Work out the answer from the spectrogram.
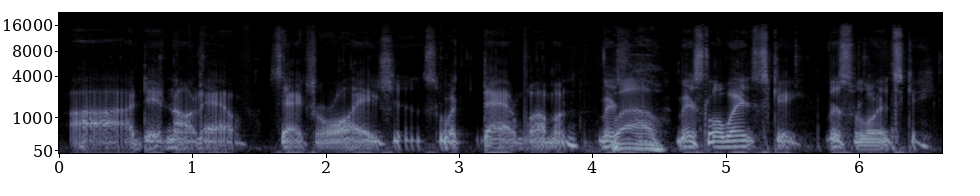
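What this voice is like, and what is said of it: Bill Clinton impression. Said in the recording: “That's a very good Bill impression ... Maybe Bill in his latter years”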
